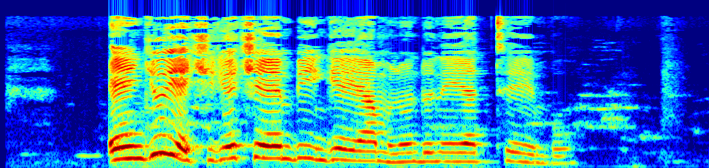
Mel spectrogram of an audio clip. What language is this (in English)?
Ganda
